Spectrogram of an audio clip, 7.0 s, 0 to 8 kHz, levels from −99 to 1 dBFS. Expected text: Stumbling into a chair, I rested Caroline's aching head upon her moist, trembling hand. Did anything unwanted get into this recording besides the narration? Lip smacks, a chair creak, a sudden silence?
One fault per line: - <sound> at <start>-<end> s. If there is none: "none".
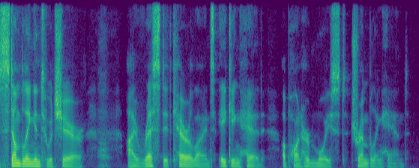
- breath at 1.6-1.9 s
